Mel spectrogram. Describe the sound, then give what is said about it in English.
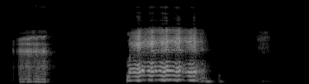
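A person mimics a sheep's bleat with two nasal, quavering "baa" calls, a short one followed by a longer, wobbling one, fairly loud, then a brief faint sound. “Sheet. Not sheep.”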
